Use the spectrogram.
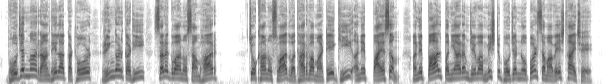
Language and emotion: Gujarati, neutral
